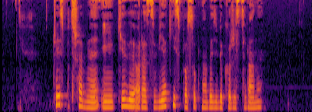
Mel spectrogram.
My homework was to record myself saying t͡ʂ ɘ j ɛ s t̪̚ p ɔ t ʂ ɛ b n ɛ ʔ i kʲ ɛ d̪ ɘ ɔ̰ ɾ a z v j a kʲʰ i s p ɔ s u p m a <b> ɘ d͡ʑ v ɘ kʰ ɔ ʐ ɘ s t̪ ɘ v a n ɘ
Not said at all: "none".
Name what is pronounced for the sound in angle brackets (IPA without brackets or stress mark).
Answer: b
